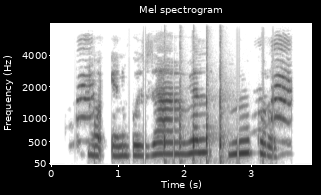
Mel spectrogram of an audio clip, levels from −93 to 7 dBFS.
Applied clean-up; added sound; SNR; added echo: none; Knock / Wood; 7 dB; none.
